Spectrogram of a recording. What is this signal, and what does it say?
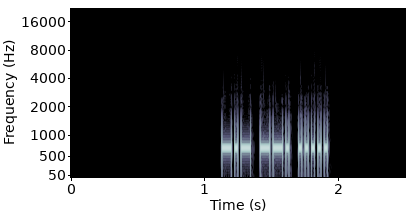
Morse code, heard as a keyed tone, about 50 wpm, 700 Hz. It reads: KG5
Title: Callsign Prefixes for Top 25 DXCC - 50wpm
